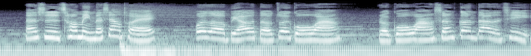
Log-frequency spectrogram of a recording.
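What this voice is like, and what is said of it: Usual voice. Nothing is said of it.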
